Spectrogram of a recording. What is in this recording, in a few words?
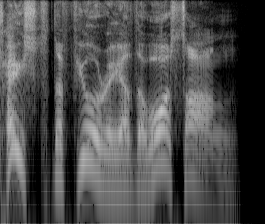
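warcry, English; Grom; 兽人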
